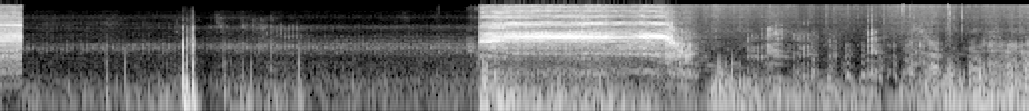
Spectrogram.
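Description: Warthog squealing in distress as it is attacked by a leopard: after a quiet stretch with a single sharp knock, one loud, shrill squeal about halfway through, lasting over a second.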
